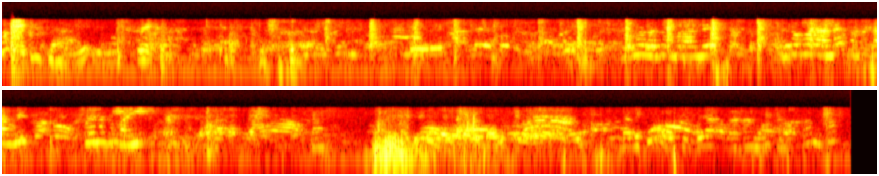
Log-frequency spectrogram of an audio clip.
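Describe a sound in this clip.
A crowd of men and women chat at once close by.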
